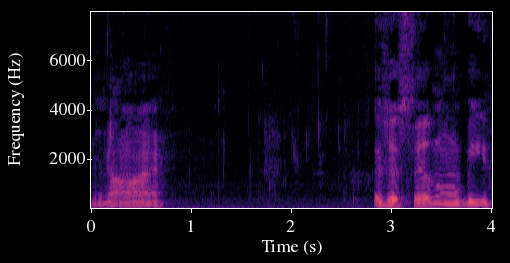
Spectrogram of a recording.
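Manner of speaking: talking while chewing. Discussing an upcoming wrestling match with co-hosts, talking while chewing. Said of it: "Sorry, I'm eating a fruit chew".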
